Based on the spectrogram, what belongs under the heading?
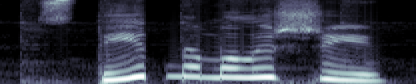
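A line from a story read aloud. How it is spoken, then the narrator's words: Exclaiming. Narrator (Russian): воскликнула Синеглазка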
